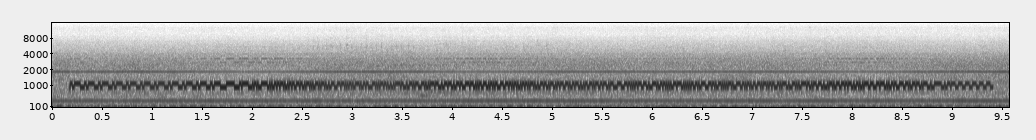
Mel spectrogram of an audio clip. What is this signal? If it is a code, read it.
NAVTEX (SITOR-B), 100 baud, 170 Hz shift, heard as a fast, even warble, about 1000 Hz centre, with radio static, a steady whistle near 1820 Hz and street noise. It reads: DQMYJ SFXTB CUOGE HSHUC CVRWN RVLQE FWBCT NMWOM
